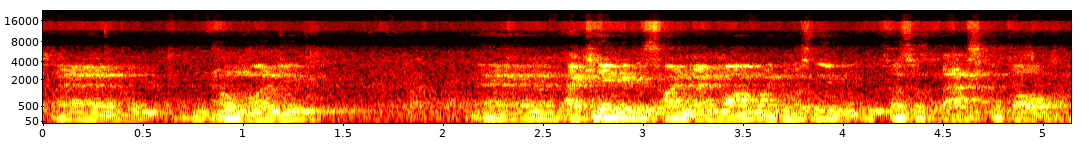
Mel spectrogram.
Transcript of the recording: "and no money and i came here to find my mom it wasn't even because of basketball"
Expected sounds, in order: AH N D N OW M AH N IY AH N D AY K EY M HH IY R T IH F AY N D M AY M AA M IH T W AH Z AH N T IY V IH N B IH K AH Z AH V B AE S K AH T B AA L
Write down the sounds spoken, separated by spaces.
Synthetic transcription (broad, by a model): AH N N OW M AH N IY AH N AY K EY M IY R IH F AY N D M AY M AA M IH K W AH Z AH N IY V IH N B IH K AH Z AH V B AE S K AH T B AA L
